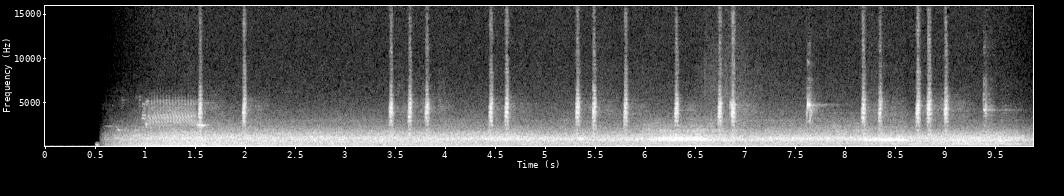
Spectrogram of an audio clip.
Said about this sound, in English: Okay, so let's start off by hearing Blackbird Redwing. Here we go.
